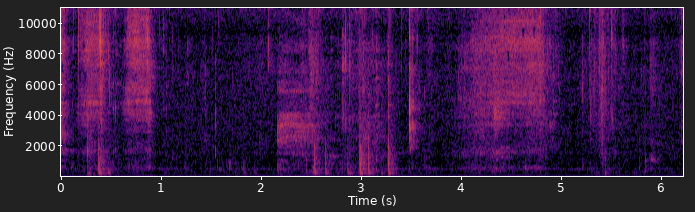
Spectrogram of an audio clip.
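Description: Faint eating sounds: fingers squishing and mixing rice on a steel plate, with soft chewing and mouth smacks heard as scattered small clicks, most of them around the middle.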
